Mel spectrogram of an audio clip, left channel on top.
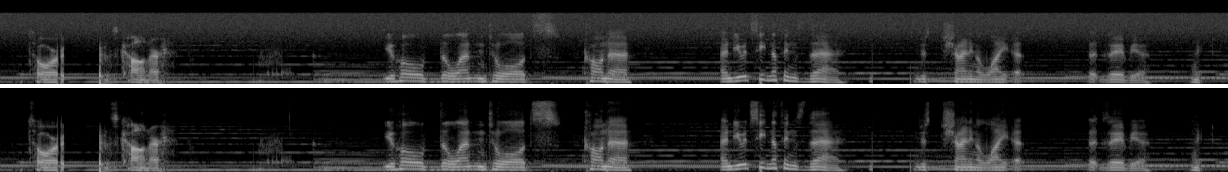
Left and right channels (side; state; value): left; noise; hiss, 7 dB below the sound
